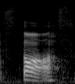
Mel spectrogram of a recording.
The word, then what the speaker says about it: Thoth: the Thoth tarot deck I pronounce it thoughts because it's th at the start and then th at the end so to me it makes sense a Thoth but I've heard a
